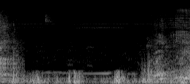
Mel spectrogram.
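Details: African lion giving deep, low grunting bursts in quick succession, a few rough pulses over two seconds. Lions cannot roar until two years old, and the roar carries about 8 km.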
